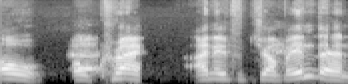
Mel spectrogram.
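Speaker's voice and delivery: normal talking voice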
